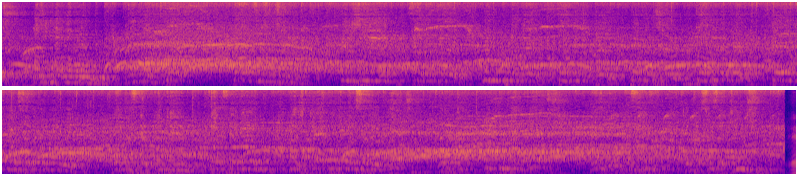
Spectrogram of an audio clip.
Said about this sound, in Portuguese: realmente a voz do prefeito ficou abafada, né? Devido à gritaria lá da, de todos os colaboradores da educação que ficaram felizes.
